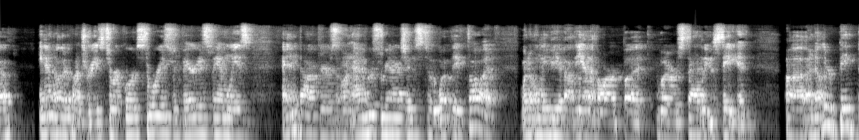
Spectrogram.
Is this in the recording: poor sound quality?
yes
